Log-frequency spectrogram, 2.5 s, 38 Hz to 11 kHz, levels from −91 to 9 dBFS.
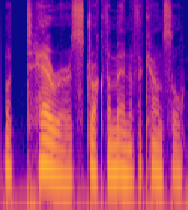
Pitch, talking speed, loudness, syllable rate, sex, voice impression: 105 Hz, 190 wpm, -20 LUFS, 4.4 syllables/s, male, very masculine, cool, calm, mature, elegant, slightly wild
